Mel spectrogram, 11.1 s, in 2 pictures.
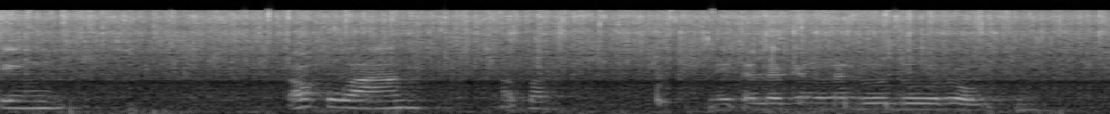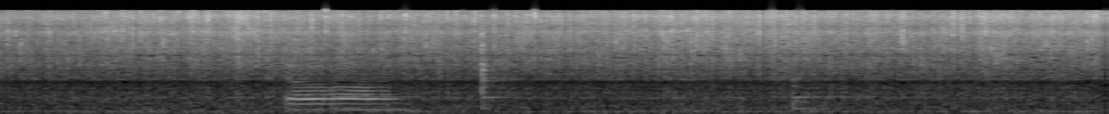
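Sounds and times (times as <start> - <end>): tofu sizzling in hot oil: 0.0 - 11.0
spatula stirring in pan: 2.3 - 4.2, 7.6 - 11.0.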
